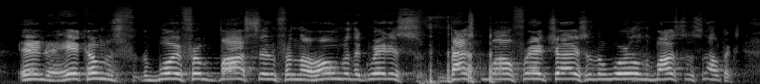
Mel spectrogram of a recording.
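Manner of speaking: very high ring announcer voice. Retelling a wrestling entrance, the speaker imitates the ring announcer. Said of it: "And the announcer says".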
